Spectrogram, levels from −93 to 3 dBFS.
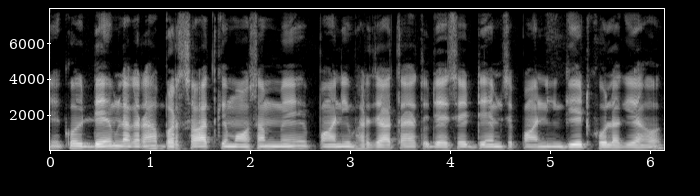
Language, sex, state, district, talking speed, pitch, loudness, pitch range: Hindi, male, Madhya Pradesh, Umaria, 215 wpm, 115 Hz, -18 LUFS, 110-120 Hz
